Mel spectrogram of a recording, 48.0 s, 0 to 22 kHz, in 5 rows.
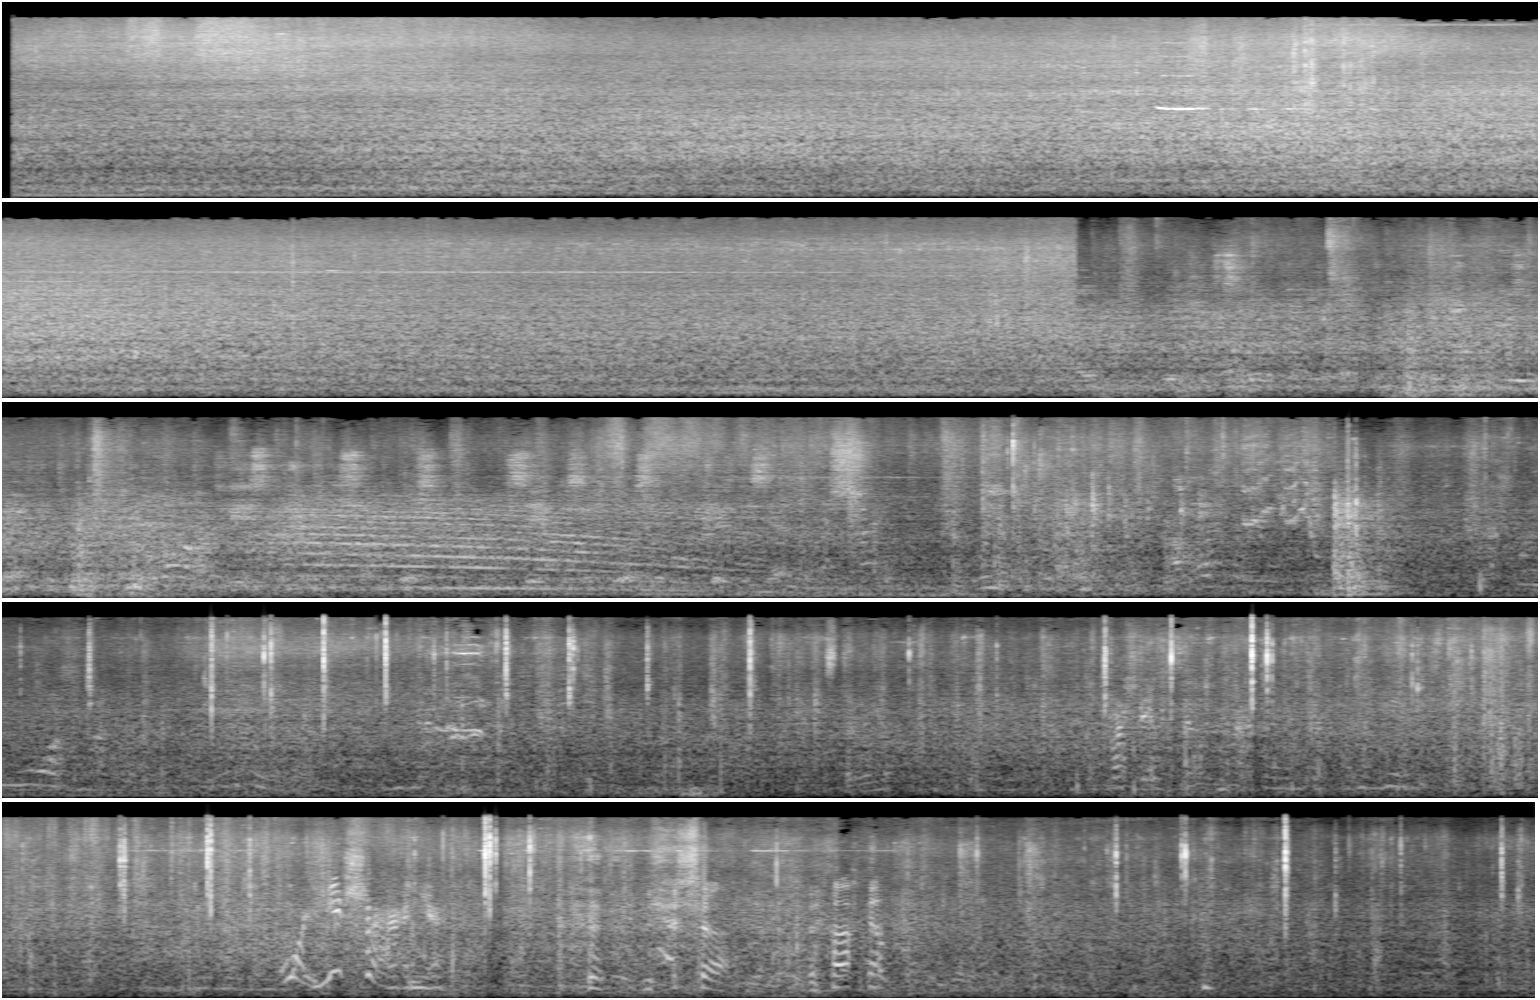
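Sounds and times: dense city traffic: 0:00.1 - 0:47.9
tram traction drive whine: 0:00.1 - 0:47.9.

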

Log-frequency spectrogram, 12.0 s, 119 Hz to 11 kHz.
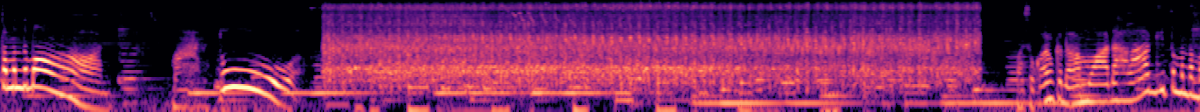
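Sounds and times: helicopter rotor chopping: 0:03.2 - 0:09.8.

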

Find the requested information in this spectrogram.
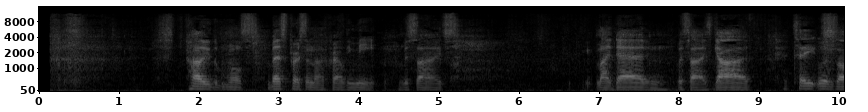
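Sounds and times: person speaking: 0:06.7 - 0:10.0.

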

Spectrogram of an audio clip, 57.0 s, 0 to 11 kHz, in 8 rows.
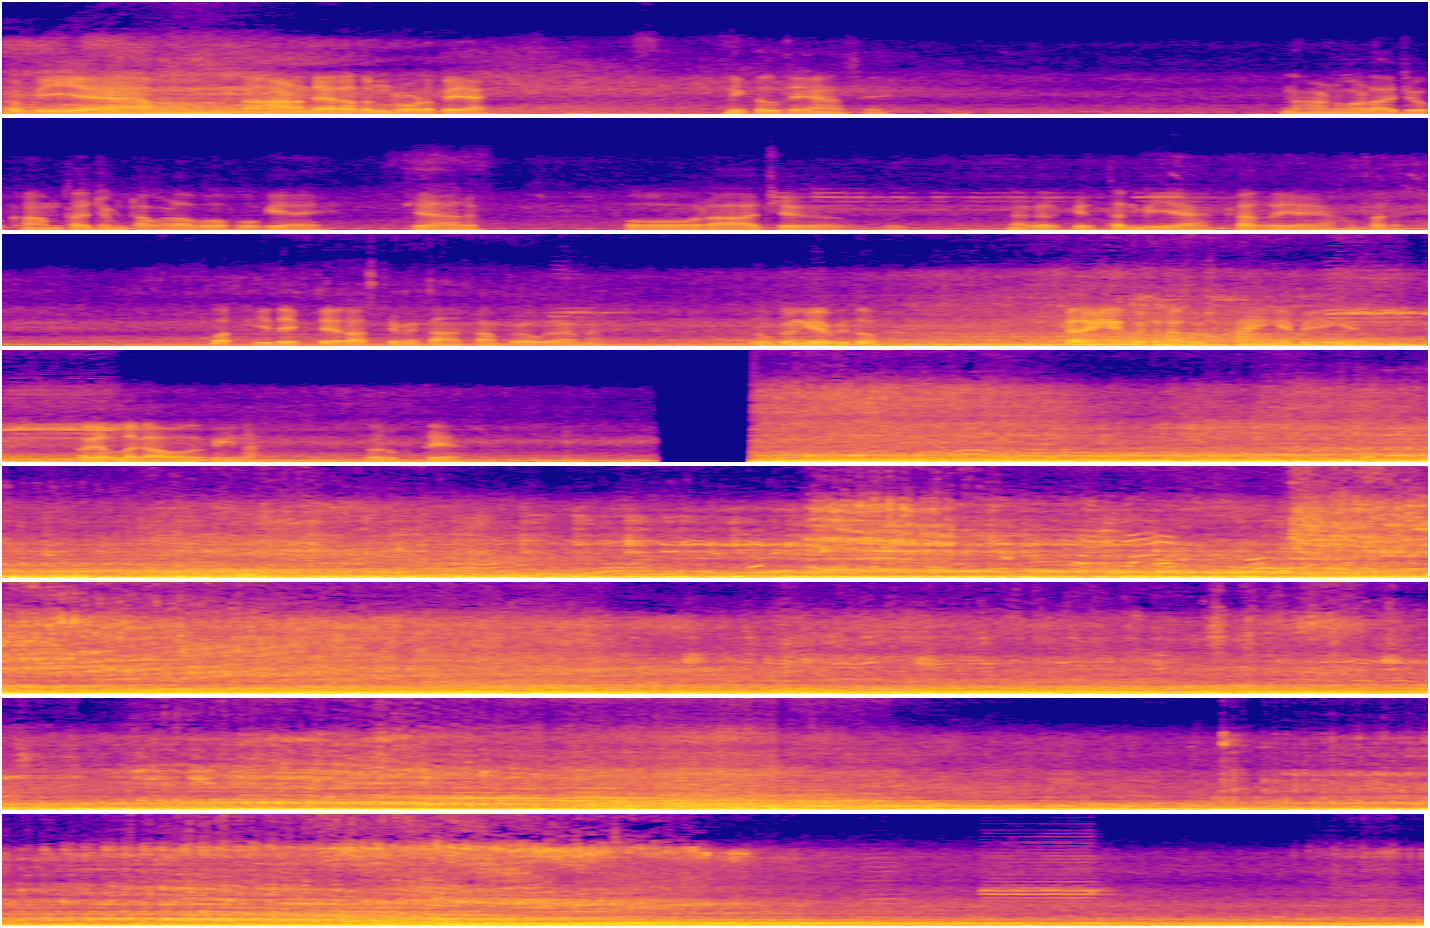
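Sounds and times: vehicle engines rumbling past: 0:00.0 - 0:04.7, 0:12.8 - 0:24.6, 0:25.2 - 0:57.0
voices: 0:19.4 - 0:23.8, 0:25.4 - 0:37.9, 0:38.6 - 0:55.3.

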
